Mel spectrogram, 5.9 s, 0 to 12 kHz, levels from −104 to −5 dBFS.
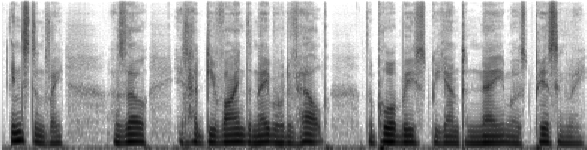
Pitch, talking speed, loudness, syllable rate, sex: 110 Hz, 185 wpm, -17 LUFS, 6.0 syllables/s, male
